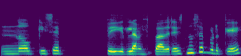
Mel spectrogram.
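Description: A woman talks at a medium pitch. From Peru. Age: 19. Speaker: university student, singer. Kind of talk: interview. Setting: call from home.

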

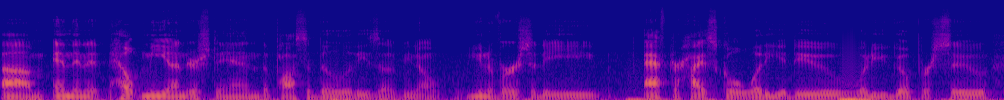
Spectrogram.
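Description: A man with an American accent speaks at a fairly quick pace in a very deep, low pitch. His delivery is monotone and flat, with audible room echo. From Texas, South Houston and near Waco. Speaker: real estate broker and investor, former grocery executive. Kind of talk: interview conversation.

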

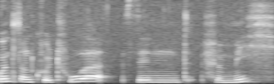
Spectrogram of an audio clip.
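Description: A woman's dark, mellow voice sits at a medium pitch with ordinary pitch variation. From Bavaria, Augsburg. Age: 30s. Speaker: illustrator and graphic recorder. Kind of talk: prepared monologue. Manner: hesitant fillers.

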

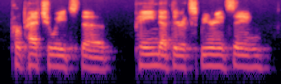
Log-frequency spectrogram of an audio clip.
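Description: Here a man talks in an ordinary speaking voice at medium pitch. His pace is moderate. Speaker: podcast co-host, physiotherapist. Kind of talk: casual interview chat.

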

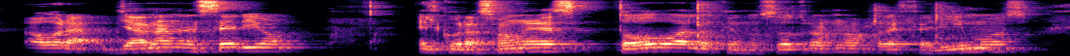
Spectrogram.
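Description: Audible room echo surrounds this man as he talks. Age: 20s. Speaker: church leadership teacher. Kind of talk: casual chat on faith.

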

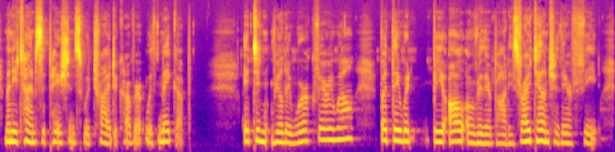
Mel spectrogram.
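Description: A woman with a dark, mellow tone speaks at medium pitch and a moderate pace in monotone, flat intonation, in a very clean recording with a silent background. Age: 80s+. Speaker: retired hospice nurse. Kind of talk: interview recollection.

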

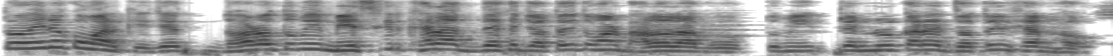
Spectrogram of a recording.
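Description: A man's high-pitched, raised and projected voice with lively intonation. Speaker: writer and live-stream host. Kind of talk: casual chat. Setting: online live stream.

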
